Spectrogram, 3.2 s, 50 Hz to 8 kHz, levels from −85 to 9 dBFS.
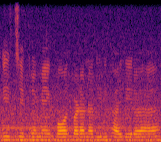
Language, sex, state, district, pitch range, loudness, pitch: Hindi, female, Chhattisgarh, Raipur, 175-185 Hz, -17 LUFS, 180 Hz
